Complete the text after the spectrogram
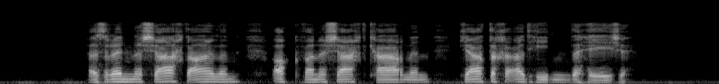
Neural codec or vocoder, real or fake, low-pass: codec, 16 kHz, 4 kbps, FunCodec, trained on Chinese and English, 50 frames a second; fake; 7.2 kHz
